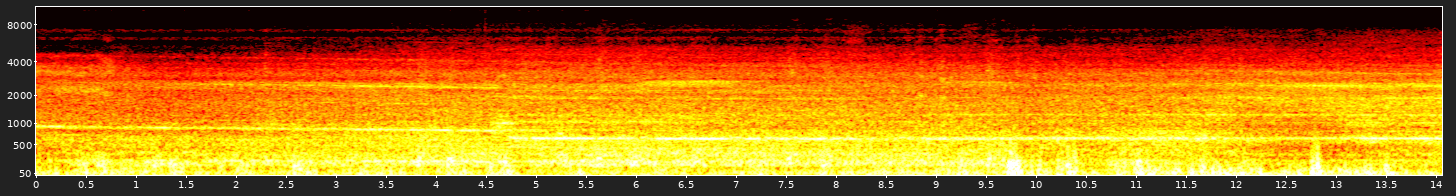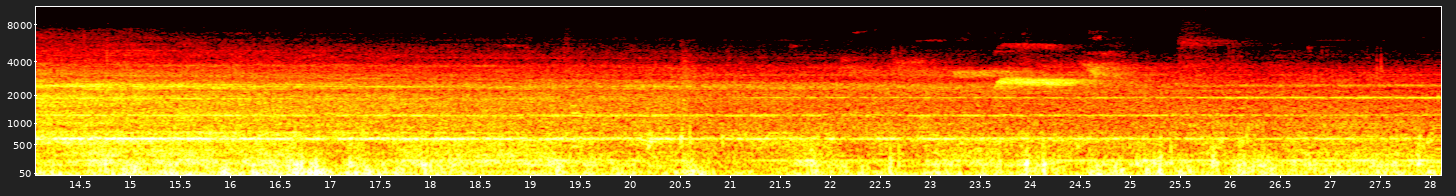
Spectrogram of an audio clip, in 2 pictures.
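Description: Koleje Śląskie PESA Elf electric multiple unit running past at low speed: a steady electric whine from its traction equipment, gliding down in pitch over the first few seconds and then holding steady, over a continuous rumble of wheels on rails with a few sharp clicks.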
